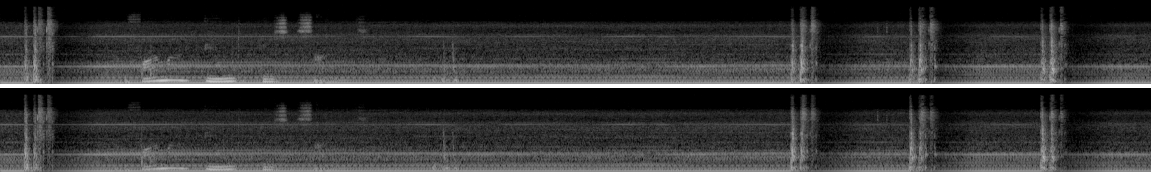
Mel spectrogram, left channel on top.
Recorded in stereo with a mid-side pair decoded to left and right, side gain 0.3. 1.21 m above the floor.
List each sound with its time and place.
1.2 s a woman speaking: 55° left; by 3.7 s 45° left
